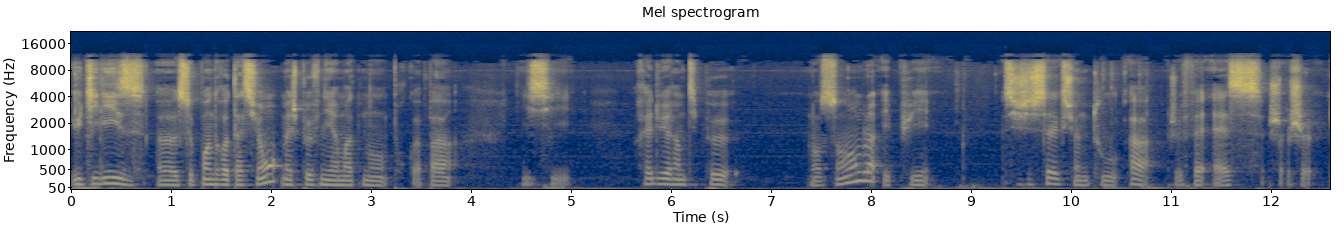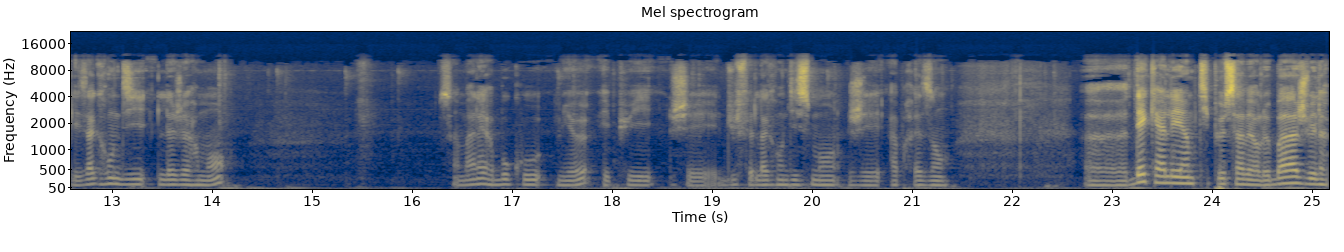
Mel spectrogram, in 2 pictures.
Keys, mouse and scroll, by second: 3.9 z, 8.1 z, 9.2 a, 9.9 a, 10.4 s, 12.4 Tab, 13.3 z, 13.8 middle click, 14.6-15.1 scroll down 6, 15.1 middle click, 17.2 KP_1, 18.0 z, 18.4-18.8 scroll up 8, 19.0 shift+middle click, 19.4-20.6 shift+scroll up 1, 20.6 Tab, 21.5 a, 22.4 b, 23.7 g.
